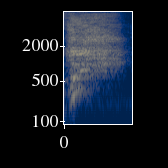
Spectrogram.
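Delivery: big audible gasp of breath; demo huge gasp. Shown as a demonstration. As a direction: suck in a huge breath before the line. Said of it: "take a huge breath".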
